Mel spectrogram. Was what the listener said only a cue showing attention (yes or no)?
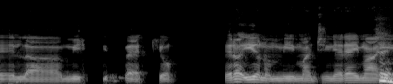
yes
